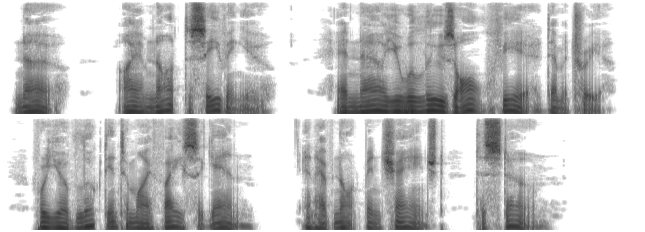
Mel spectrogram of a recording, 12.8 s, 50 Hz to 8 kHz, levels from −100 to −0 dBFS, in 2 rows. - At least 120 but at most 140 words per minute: Yes, slow, 135 wpm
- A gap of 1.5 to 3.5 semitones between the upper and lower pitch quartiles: Yes, narrow, 2.5 semitones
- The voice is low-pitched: Yes, very low, 95 Hz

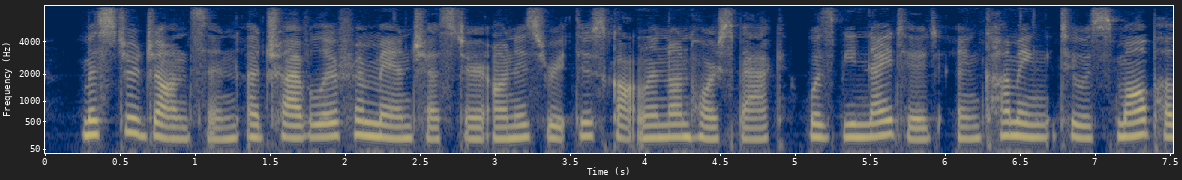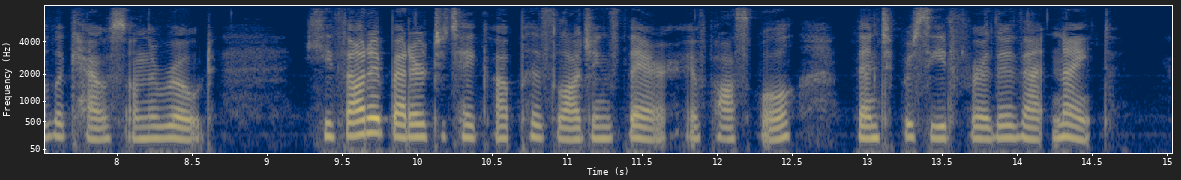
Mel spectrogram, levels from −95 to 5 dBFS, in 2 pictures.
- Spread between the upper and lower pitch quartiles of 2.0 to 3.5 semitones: Yes, narrow, 2.6 semitones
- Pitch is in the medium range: No, high, 215 Hz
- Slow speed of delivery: No, average, 170 wpm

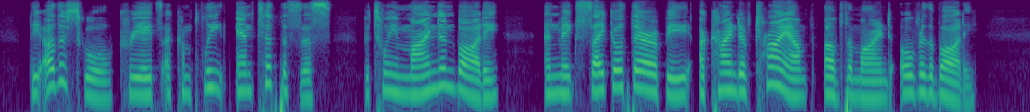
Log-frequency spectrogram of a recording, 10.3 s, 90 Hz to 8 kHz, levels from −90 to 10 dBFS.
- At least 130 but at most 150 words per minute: Yes, average, 140 wpm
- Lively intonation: No, average, 3.9 semitones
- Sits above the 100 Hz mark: Yes, high, 190 Hz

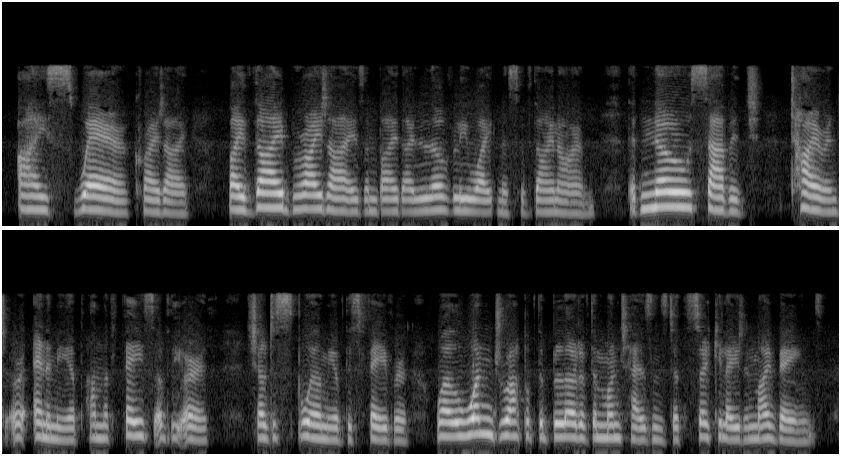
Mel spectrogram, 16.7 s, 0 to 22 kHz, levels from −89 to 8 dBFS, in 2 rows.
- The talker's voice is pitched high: Yes, high, 195 Hz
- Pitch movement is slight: No, average, 3.4 semitones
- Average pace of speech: Yes, average, 170 wpm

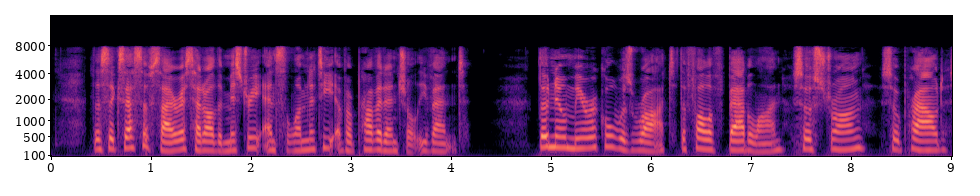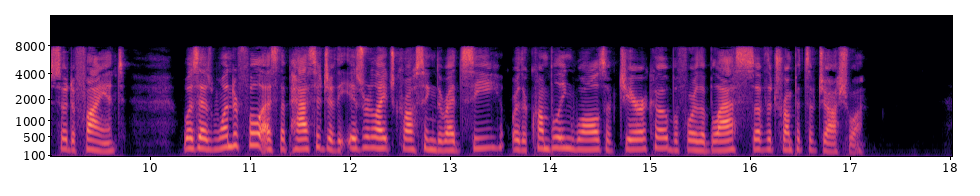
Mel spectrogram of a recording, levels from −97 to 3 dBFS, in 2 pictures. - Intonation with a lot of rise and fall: No, average, 3.0 semitones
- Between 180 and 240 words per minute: Yes, average, 185 wpm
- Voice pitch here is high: Yes, high, 210 Hz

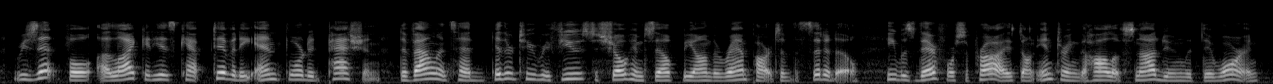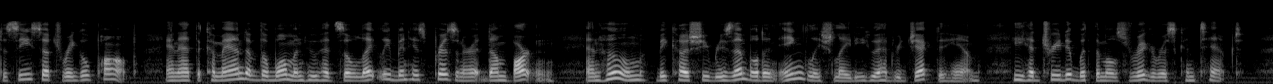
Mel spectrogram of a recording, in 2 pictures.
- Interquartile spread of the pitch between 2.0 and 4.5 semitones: Yes, average, 3.5 semitones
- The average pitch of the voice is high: Yes, high, 195 Hz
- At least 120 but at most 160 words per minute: No, average, 180 wpm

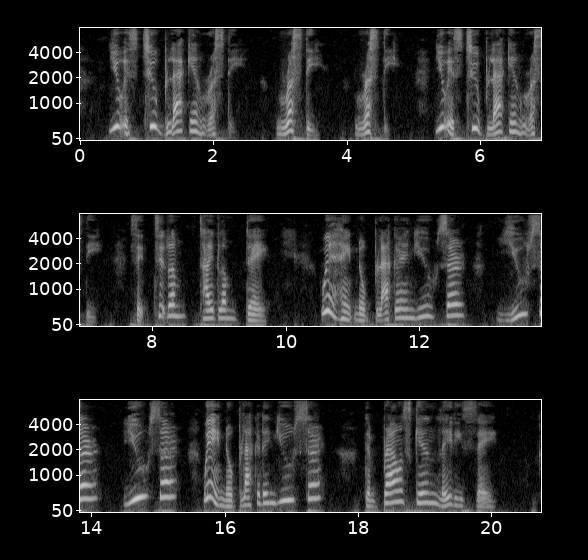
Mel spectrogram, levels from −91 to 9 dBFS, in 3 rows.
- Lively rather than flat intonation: Yes, wide, 8.7 semitones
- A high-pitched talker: Yes, very high, 250 Hz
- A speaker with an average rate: No, slow, 120 wpm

